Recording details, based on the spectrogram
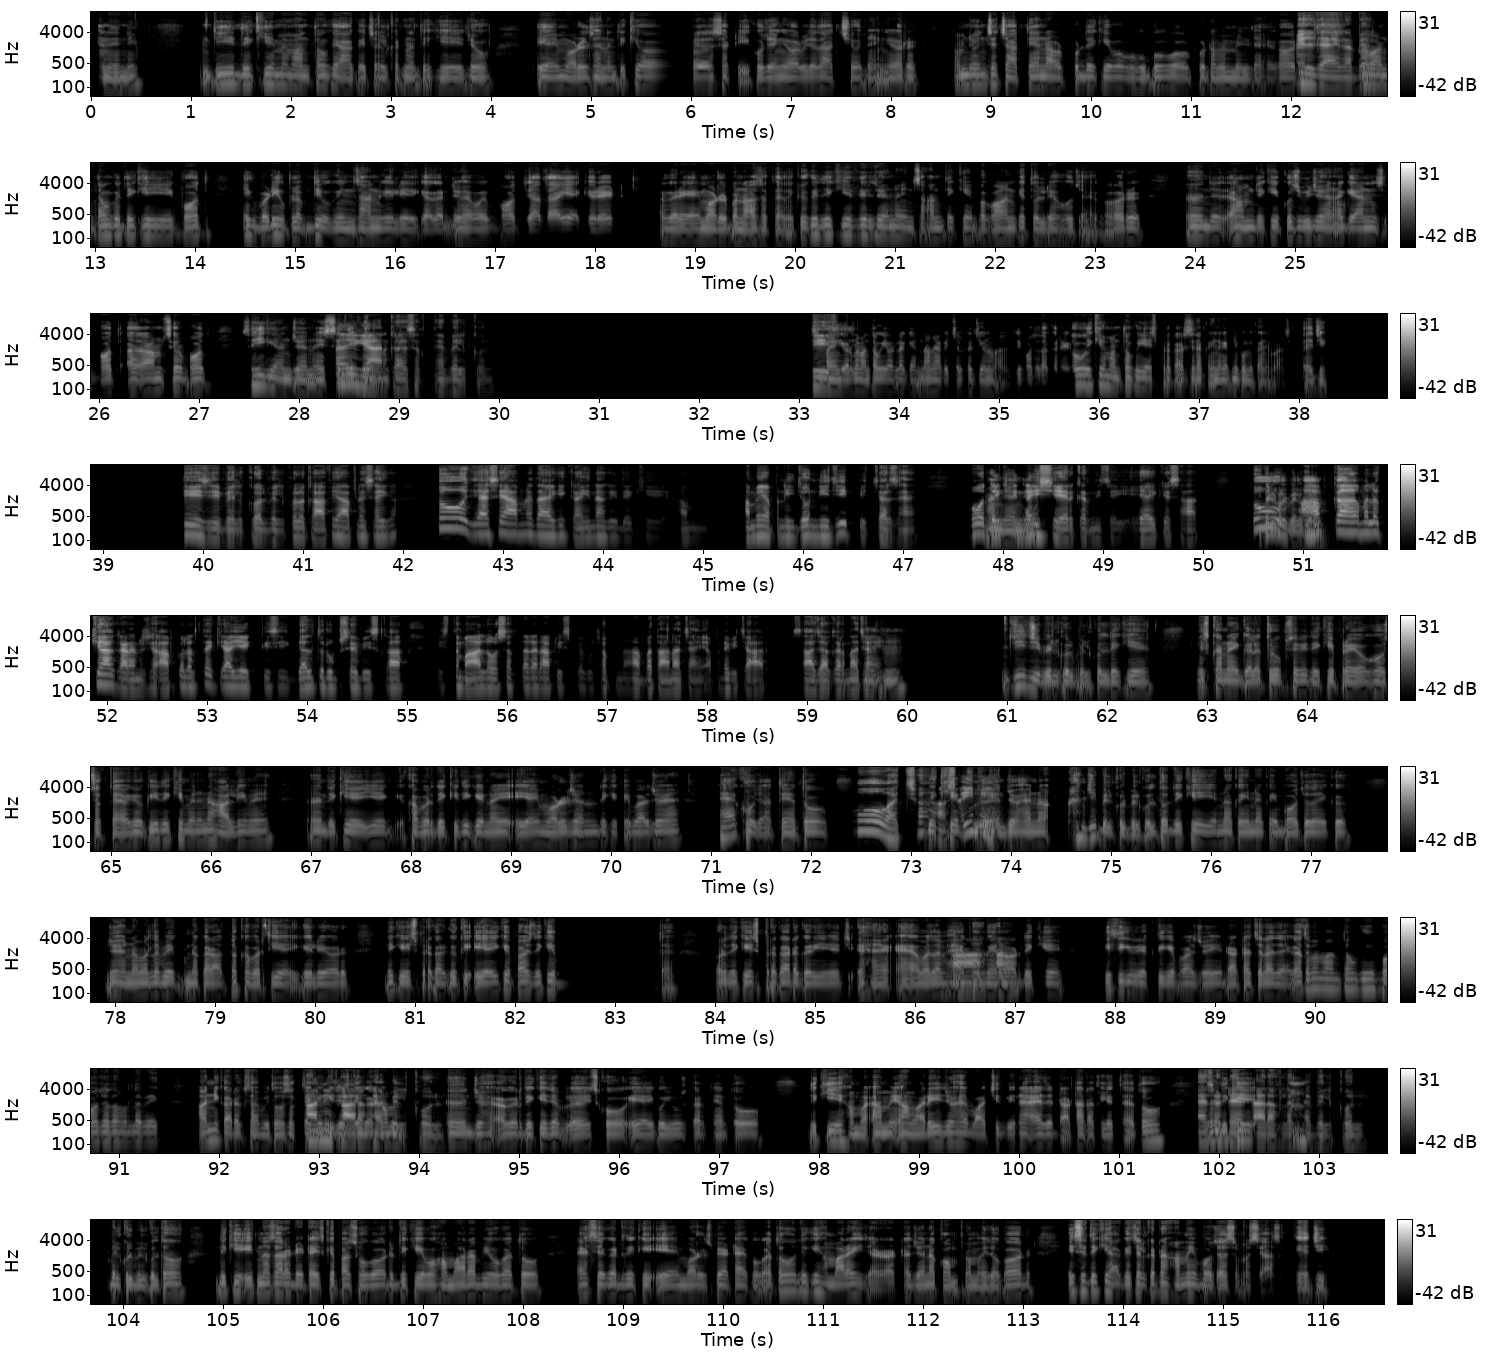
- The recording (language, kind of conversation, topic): Hindi, podcast, एआई टूल्स को आपने रोज़मर्रा की ज़िंदगी में कैसे आज़माया है?
- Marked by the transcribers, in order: in English: "आउटपुट"; in English: "आउटपुट"; in English: "एक्युरेट"; unintelligible speech; in English: "पिक्चर्स"; in English: "शेयर"; in English: "यूज़"; in English: "ऐज़ अ डेटा"; throat clearing; in English: "ऐज़ अ डेटा"; in English: "अटैक"; in English: "कंप्रोमाइज़"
